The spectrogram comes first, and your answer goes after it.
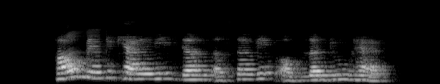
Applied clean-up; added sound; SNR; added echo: neural mask model DeepFilterNet 3.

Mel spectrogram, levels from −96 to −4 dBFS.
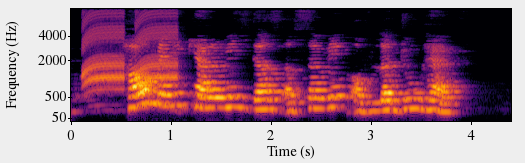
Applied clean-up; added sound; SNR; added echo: classical method WPE with log-MMSE.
